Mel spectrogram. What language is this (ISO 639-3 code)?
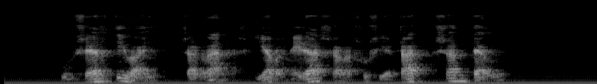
cat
